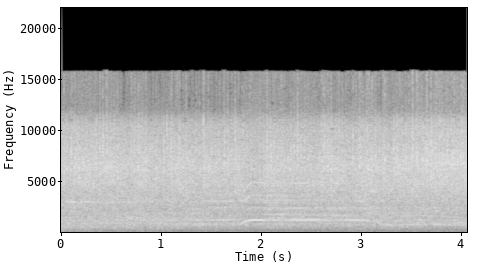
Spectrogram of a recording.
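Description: A large crowd in an indoor sports arena, cheering and shouting in a dense, steady wash of noise. About two seconds in, a single high note rises, holds for about a second and falls away above the crowd.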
